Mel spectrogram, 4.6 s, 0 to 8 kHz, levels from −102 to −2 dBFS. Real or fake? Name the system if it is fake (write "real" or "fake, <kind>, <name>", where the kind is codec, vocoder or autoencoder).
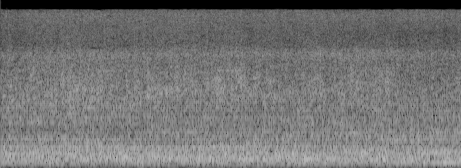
real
